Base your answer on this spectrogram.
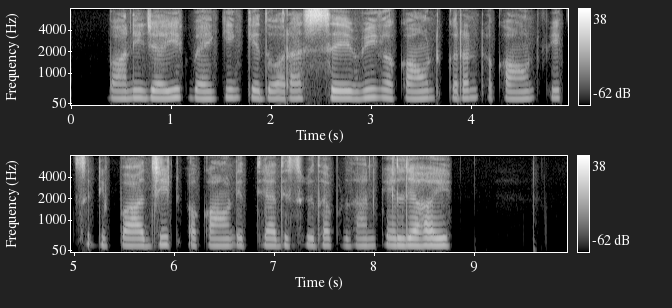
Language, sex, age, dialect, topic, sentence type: Magahi, female, 46-50, Central/Standard, banking, statement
